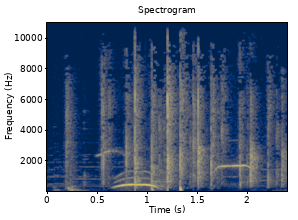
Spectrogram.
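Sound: applause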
